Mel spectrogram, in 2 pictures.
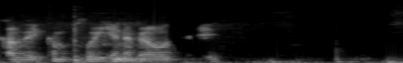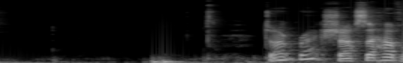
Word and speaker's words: Rakshasa: What are they called? Rakshaka? What? Rakshasa.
